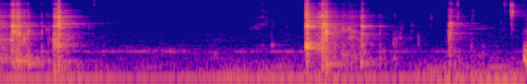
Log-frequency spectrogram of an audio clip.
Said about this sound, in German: Ähm, jetzt muss ich auch gleich mal einen Schluck Wasser nehmen. Ein bisschen belegt heute der Hals.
